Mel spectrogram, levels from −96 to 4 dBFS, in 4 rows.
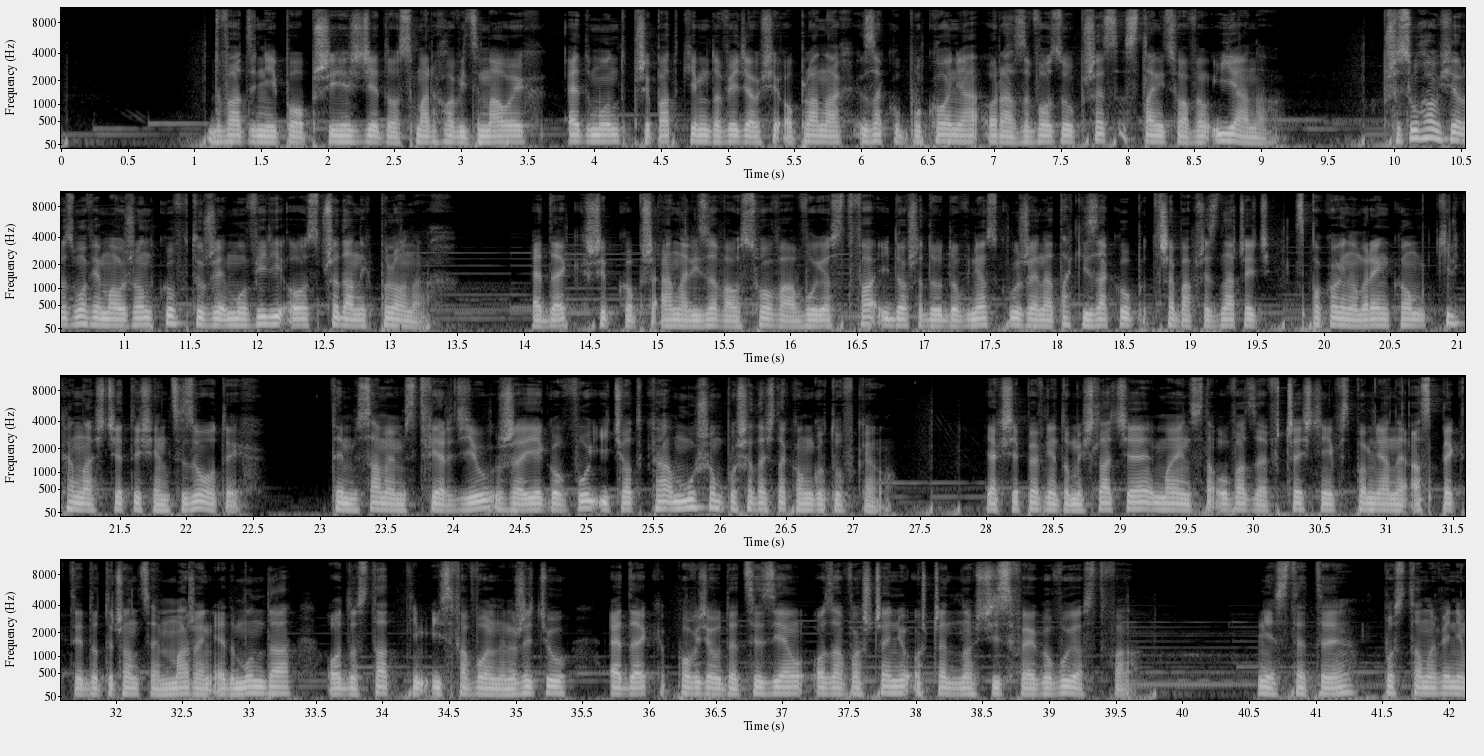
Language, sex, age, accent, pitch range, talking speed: Polish, male, 20-39, native, 100-110 Hz, 130 wpm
